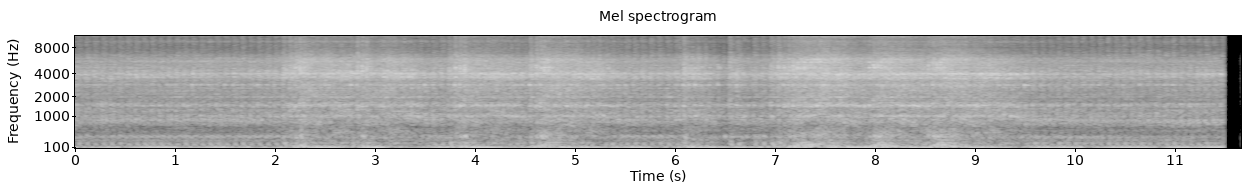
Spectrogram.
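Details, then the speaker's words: Honda Pop 100 single idling with a quick metallic knock on every stroke: piston skirt slap. The piston is scratched, the kit was recently replaced elsewhere, oil was present so not lack of lubrication, and the connecting rod has slight play. "a moto tá batendo saia e não foi falta de lubrificação tá porque o olho tava subindo"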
